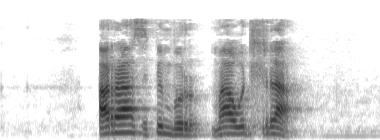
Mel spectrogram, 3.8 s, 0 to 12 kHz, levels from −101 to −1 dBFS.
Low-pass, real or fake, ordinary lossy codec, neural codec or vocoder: 7.2 kHz; real; AAC, 48 kbps; none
